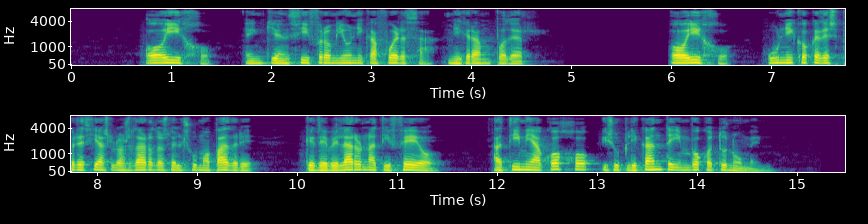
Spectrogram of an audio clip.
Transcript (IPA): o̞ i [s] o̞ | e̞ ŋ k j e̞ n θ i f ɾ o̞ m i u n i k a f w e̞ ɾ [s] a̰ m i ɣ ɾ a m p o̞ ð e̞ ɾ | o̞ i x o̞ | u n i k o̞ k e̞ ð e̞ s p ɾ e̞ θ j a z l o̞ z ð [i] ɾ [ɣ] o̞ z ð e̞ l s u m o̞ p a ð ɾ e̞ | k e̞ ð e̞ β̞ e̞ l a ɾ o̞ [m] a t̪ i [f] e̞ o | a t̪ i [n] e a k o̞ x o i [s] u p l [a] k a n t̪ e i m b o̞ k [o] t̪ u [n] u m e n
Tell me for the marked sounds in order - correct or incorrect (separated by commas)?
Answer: incorrect, incorrect, incorrect, incorrect, incorrect, correct, incorrect, correct, incorrect, correct, correct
